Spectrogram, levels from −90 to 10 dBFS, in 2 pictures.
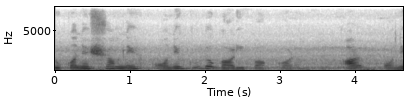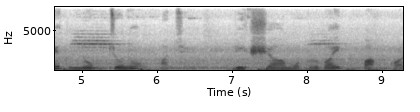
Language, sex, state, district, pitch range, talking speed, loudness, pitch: Bengali, female, West Bengal, Jhargram, 165-215 Hz, 95 wpm, -17 LUFS, 180 Hz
